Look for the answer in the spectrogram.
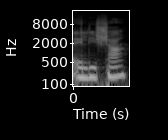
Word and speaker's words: Elisha: Aber auf Hebräisch ist Elisa ein Männername. Eigentlich wird er Elisha ausgesprochen.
